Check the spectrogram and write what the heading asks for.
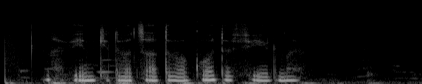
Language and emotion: Russian, neutral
